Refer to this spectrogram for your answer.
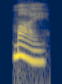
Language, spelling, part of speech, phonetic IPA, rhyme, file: Hungarian, máj, noun, [ˈmaːj], -aːj, Hu-máj.ogg
- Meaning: 1. liver (a large organ in the body that stores and metabolizes nutrients, destroys toxins and produces bile) 2. hepatic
